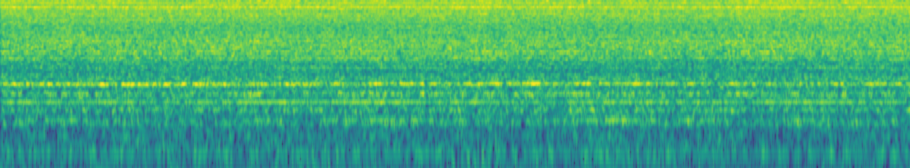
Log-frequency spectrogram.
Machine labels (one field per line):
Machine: fan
